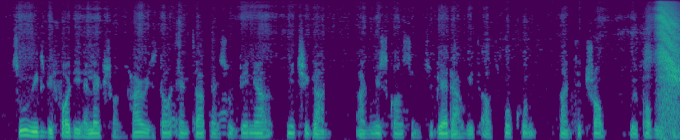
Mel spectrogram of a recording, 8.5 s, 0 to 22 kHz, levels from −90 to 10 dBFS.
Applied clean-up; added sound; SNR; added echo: classical method spectral subtraction.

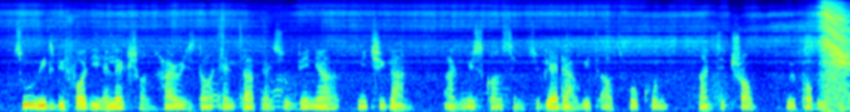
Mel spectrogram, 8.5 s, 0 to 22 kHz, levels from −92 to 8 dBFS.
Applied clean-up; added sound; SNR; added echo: none; Fireworks; 4 dB; none.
